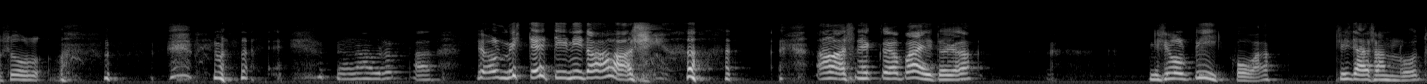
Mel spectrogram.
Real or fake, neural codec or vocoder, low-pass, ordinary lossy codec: real; none; 7.2 kHz; none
